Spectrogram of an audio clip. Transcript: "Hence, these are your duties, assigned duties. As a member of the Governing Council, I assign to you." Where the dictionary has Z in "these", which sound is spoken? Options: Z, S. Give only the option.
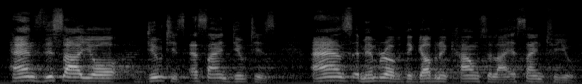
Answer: S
